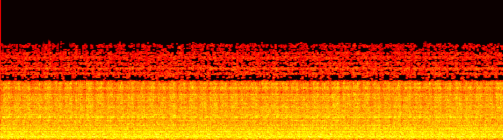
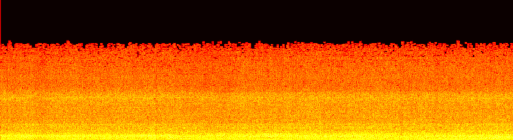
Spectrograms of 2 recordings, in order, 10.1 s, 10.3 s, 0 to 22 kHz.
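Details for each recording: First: 1974 Cushman Truckster Haulster cold start after a rewiring job, mechanical fuel pump with a dry carburetor: steady starter churn for the whole stretch with no firing; cranks long without starting, likely fuel-starved. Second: 1974 Cushman Truckster Haulster after rewiring, running once the fuel tank was pressurized with air to push fuel to the filter: a steady, even idle with no knocks, misses or hunting. The engine sounds healthy.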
